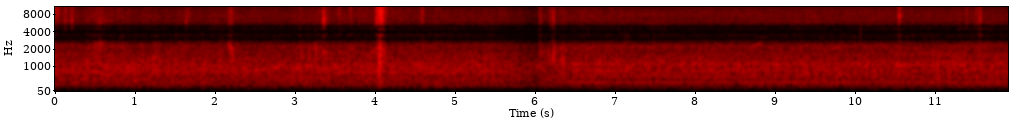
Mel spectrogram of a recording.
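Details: Only a quiet indoor hiss is heard, with a few soft clicks and taps scattered through it and no meowing or other animal voice.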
